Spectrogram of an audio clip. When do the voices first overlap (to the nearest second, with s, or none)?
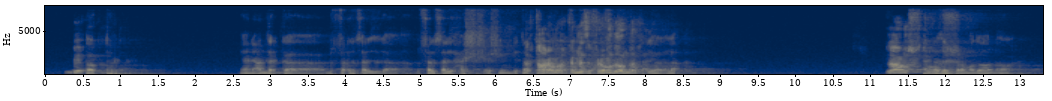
7 s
